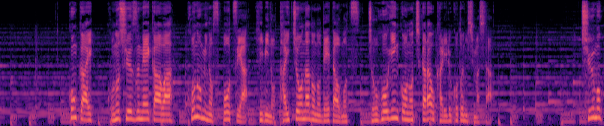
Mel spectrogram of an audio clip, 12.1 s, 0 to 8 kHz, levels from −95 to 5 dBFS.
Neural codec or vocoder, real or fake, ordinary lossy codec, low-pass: none; real; none; none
